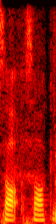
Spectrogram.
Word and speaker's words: Saucony: Is it Saucony? – Yes, Saucony.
